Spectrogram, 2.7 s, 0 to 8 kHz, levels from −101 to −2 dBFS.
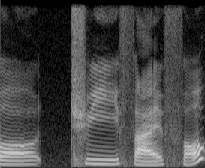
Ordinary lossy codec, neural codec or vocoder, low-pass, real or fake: none; none; none; real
